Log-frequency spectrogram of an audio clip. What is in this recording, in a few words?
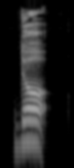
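"do", Japanese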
